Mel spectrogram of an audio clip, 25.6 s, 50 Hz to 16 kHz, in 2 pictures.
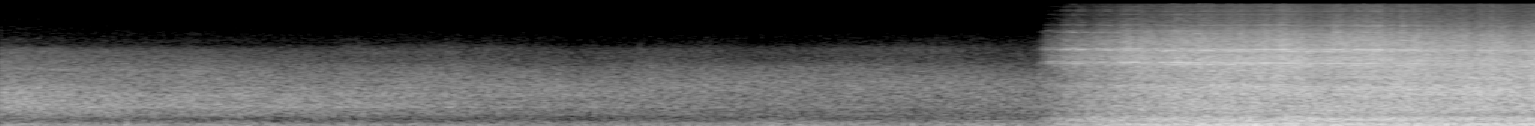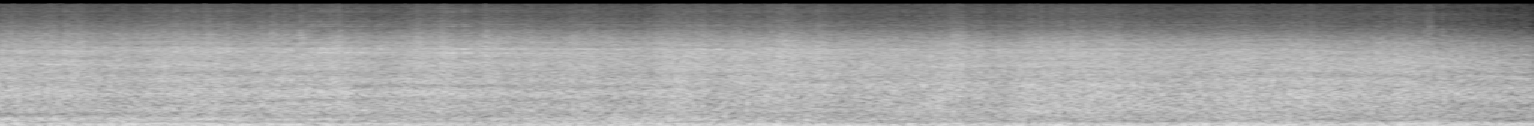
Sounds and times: Fixed-wing aircraft, airplane: 0.0s - 25.5s
Jet engine: 0.0s - 25.5s.

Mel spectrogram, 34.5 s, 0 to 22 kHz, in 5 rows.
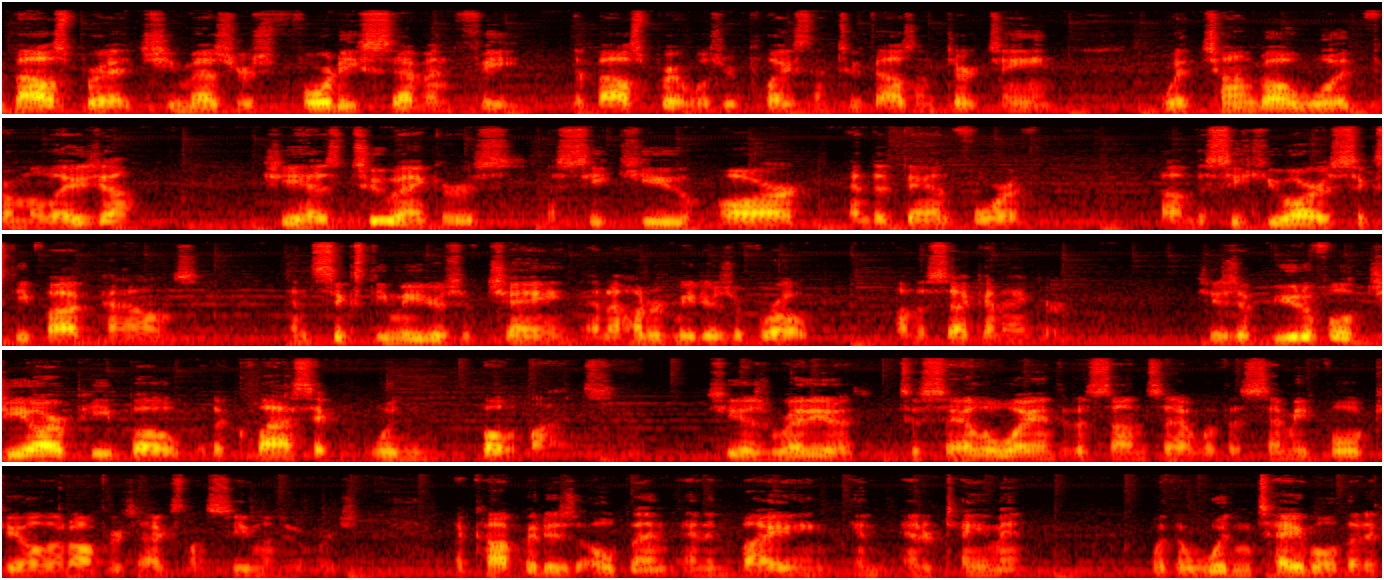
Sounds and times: Speech: 0.0s - 7.6s, 8.2s - 12.0s, 12.7s - 19.1s, 19.8s - 32.7s, 33.4s - 34.5s
Music: 0.0s - 34.5s.

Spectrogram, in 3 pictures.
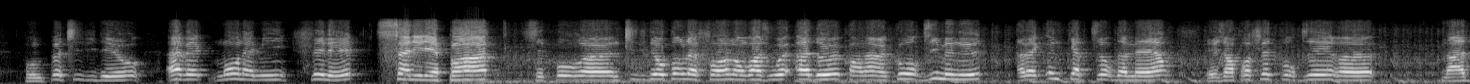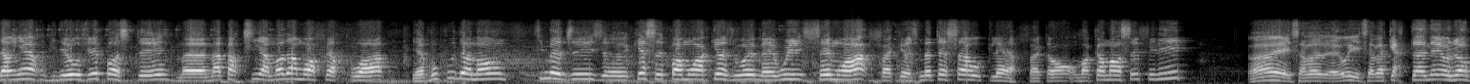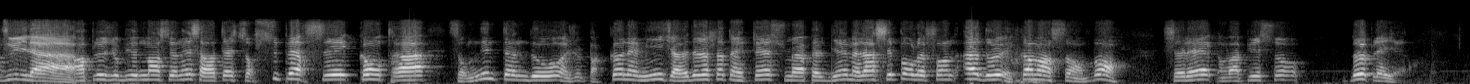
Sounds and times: Speech: 0.2s - 13.8s, 14.4s - 26.6s, 27.2s - 43.6s.

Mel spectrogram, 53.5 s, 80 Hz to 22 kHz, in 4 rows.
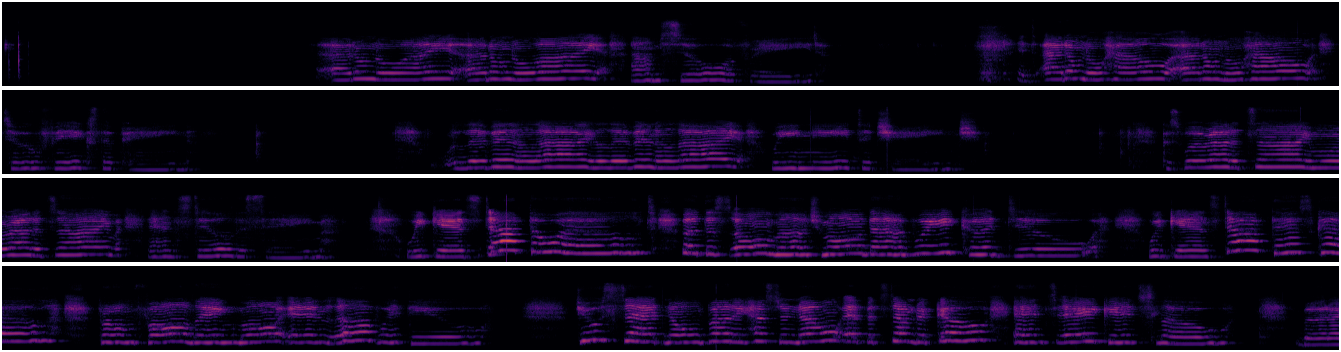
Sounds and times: Child singing: 3.2s - 8.3s, 10.1s - 15.4s, 17.7s - 23.2s, 25.0s - 30.1s, 30.8s - 45.0s, 45.8s - 52.5s, 53.1s - 53.4s.

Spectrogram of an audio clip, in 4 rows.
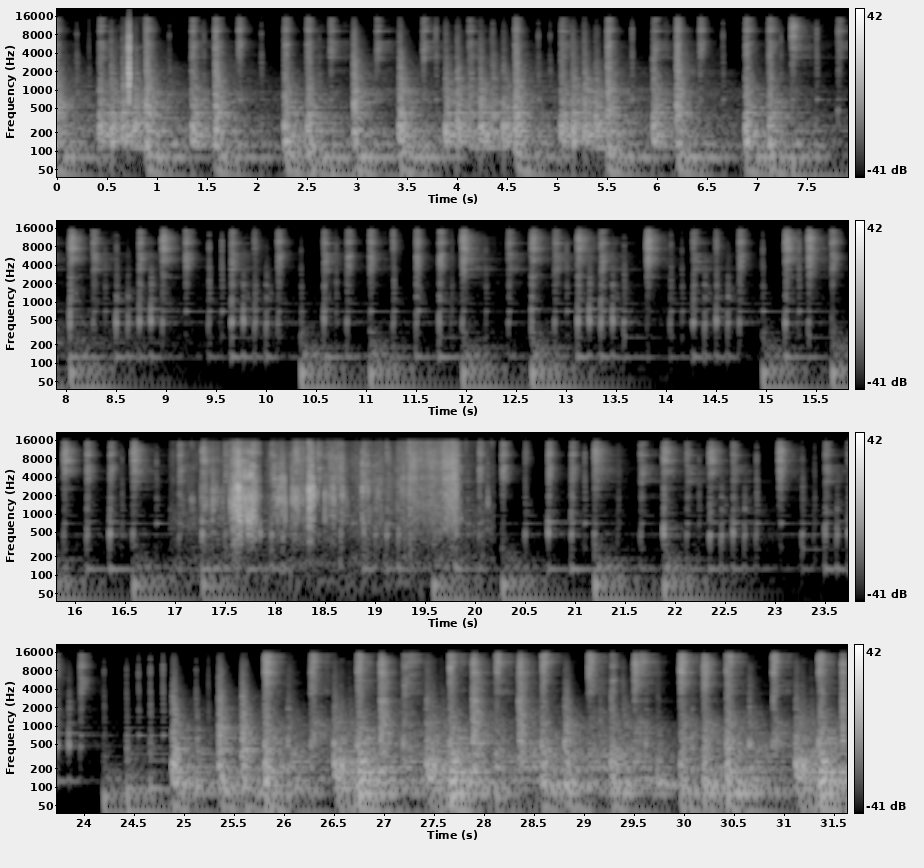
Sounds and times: Music: 0.0s - 31.6s
Outside, rural or natural: 17.0s - 20.2s.

